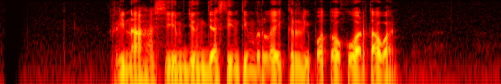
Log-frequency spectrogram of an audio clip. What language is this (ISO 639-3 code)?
sun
